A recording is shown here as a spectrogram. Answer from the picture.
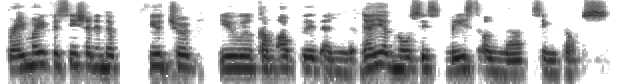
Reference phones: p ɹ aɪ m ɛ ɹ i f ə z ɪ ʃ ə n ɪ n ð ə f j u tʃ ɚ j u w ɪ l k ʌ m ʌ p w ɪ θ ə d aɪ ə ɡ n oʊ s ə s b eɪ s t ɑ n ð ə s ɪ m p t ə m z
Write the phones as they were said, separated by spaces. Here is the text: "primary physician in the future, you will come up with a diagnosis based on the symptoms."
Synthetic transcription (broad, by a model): p ɹ aɪ m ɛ ɹ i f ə s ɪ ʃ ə n ɪ n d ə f j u tʃ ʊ j u w ɪ l k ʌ m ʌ p w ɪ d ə d aɪ ə ɡ n oʊ s ə s b eɪ s t ɑ n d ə s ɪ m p t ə m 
